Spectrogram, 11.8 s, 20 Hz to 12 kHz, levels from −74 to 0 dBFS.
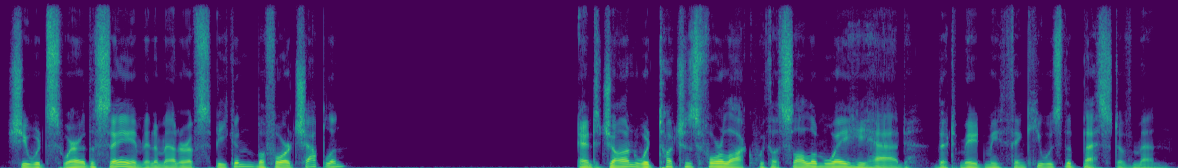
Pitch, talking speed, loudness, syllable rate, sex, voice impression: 105 Hz, 175 wpm, -17 LUFS, 4.5 syllables/s, male, masculine, very adult-like, slightly thick, cool, slightly sincere, calm, slightly elegant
